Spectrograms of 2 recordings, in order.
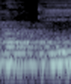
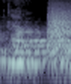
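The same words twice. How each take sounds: First: The final vowel is drawn out long. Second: The final vowel is kept short. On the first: It states 'my Lord' rather than calling out. The speaker calls it wrong. "Perhatikan Robbinya jangan panjang, bukan Robbi" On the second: It calls out 'O Lord'. The speaker calls it right. "tapi Robbi"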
